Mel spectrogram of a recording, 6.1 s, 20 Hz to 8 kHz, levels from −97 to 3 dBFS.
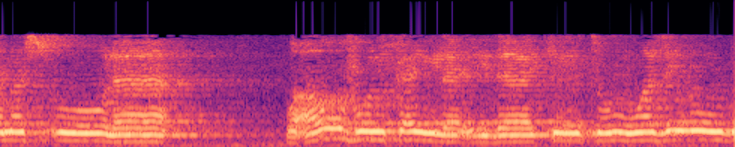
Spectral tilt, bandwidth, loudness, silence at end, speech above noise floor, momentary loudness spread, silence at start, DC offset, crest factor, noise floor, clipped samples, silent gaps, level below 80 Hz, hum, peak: -10 dB/octave; 4 kHz; -9 LUFS; 0 s; 24 dB; 6 LU; 0 s; under 0.1%; 8 dB; -32 dBFS; under 0.1%; none; -40 dBFS; none; 0 dBFS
